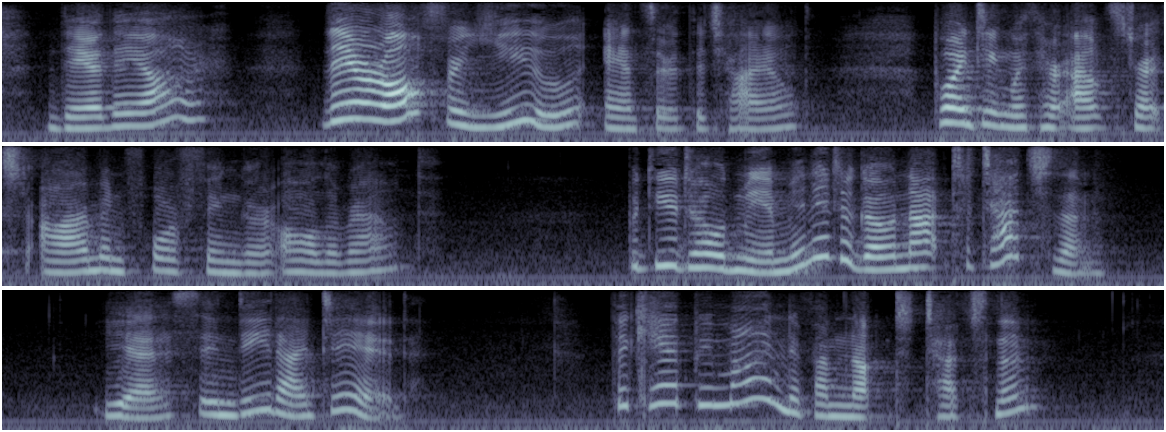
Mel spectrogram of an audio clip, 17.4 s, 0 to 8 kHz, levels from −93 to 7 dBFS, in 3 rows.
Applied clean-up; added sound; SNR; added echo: none; none; none; none.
